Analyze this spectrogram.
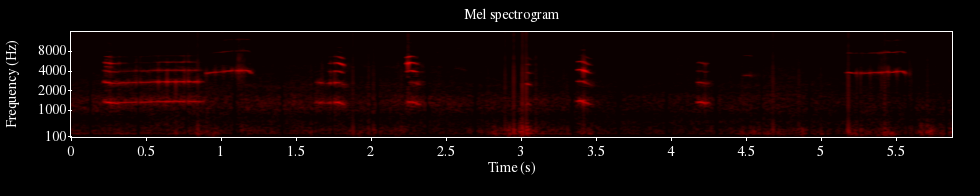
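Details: Bald eagle female returning to a Southwest Florida nest on 31 December 2023 and screeching at the male feeding their eaglet, caught on a live nest camera; thin, high, whistled calls with harsh overtones, several short notes in quick, uneven succession.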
